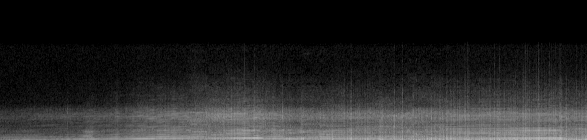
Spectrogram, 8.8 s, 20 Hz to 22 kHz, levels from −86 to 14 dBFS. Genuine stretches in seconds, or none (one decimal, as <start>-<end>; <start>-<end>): 0.0-2.8; 3.4-4.2; 5.0-5.6; 6.7-8.8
